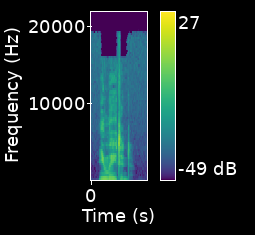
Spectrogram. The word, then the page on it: elated: American English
